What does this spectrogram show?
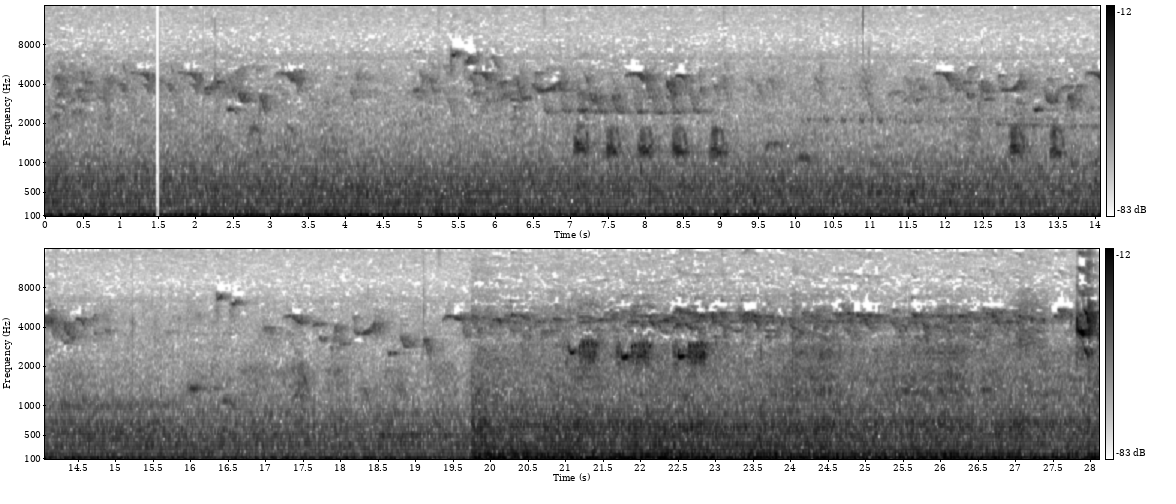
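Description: Birds chirping and calling here and there over a steady low rumble of outdoor ambience. About twenty seconds in the rumble grows louder and fuller, and a quick rapid series of bird notes comes right at the end.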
